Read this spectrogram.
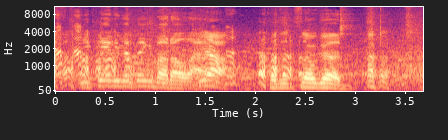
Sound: laughter

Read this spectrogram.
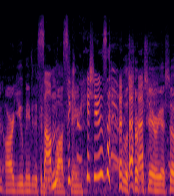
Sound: laughs

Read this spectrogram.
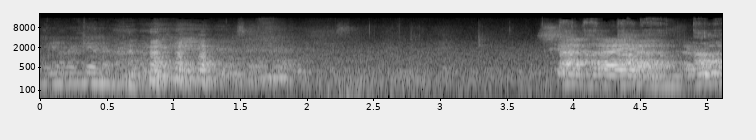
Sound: audience laughing

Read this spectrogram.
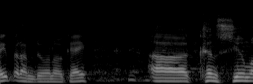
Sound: audience chuckling

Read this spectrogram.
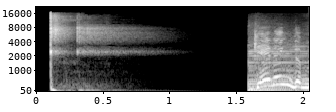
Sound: snap

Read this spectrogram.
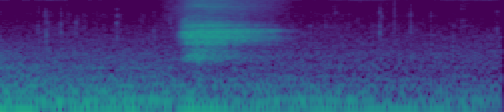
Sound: sighing

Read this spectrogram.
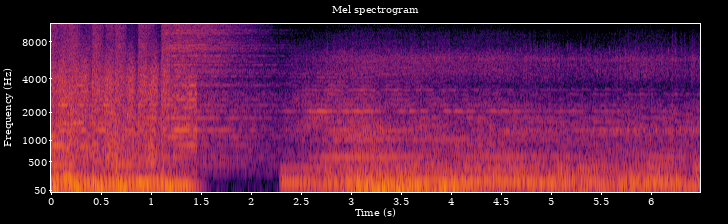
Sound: upbeat music; engine noises

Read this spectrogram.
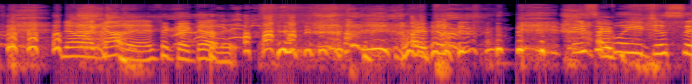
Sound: both laughing

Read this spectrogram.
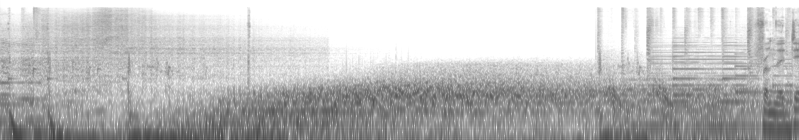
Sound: thunderous earthquake sound

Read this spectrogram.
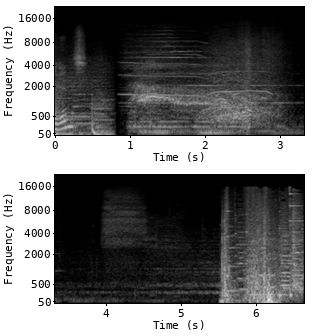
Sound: screaming in movie

